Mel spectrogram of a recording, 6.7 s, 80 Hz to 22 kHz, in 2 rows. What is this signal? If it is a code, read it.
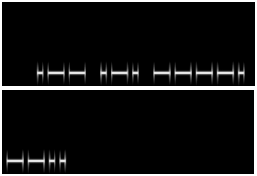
Morse code, heard as a keyed tone, about 17 wpm, 700 Hz. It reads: WR9Z
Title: USA Call Signs - 4 Characters - Repeated 2x - 17wpm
